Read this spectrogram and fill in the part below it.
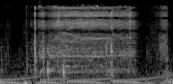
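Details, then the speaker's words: Rezivot Power Ranger power pack on a Polaroid SX-70/Sonar-type camera modified for 600 film, inserted with no film cartridge. Short burst of quick rising whirs and gear chatter as the motor cycles: normal power-up. "So currently I have no cartridges inside, so you actually hear it switch on once I put it in."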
